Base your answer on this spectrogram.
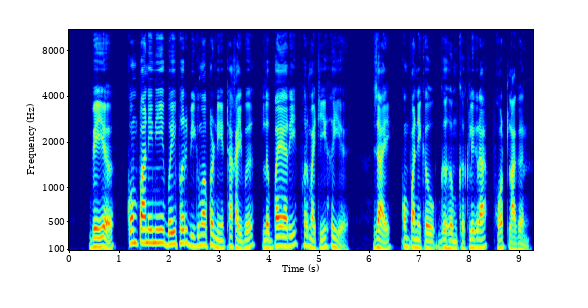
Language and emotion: Bodo, neutral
